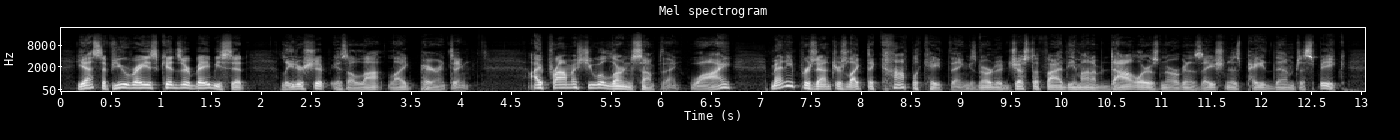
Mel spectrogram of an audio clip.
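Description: A man with an American accent speaks at a fairly quick pace in a very deep, low voice, his pitch swinging very widely and his tone bright and sharp, recorded very cleanly in a dry, close sound with no echo against a silent background. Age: 50s. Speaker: leadership speaker and trainer. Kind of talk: solo podcast talk. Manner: direct, blunt.

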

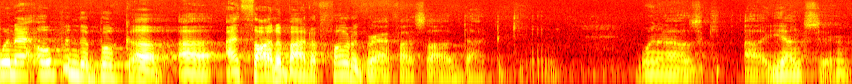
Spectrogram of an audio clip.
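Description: A man with an American accent at a moderate pace. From New Orleans, US South. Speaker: professor and author. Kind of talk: casual interview.

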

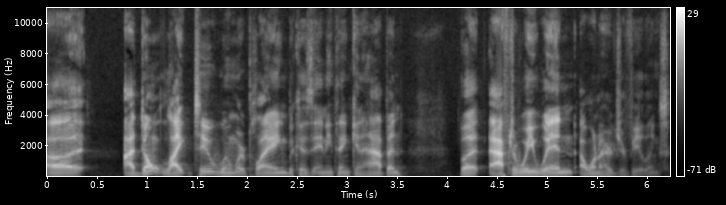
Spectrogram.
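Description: A man with an American accent talks at a moderate pace in an ordinary speaking voice, with a medium pitch and ordinary pitch variation. His loudness swings widely, and the recording is very clean with a silent background. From United States. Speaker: professional soccer player. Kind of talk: casual chat. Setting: studio.

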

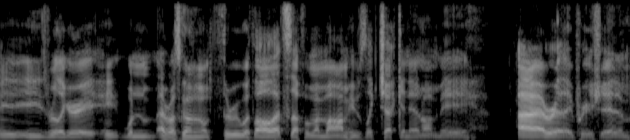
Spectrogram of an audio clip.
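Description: An unremarkable speaking voice with an American accent moves at a fairly quick pace with lively intonation. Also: man, fairly low pitch for a man. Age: 30s. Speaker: comedian. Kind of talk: casual chat.

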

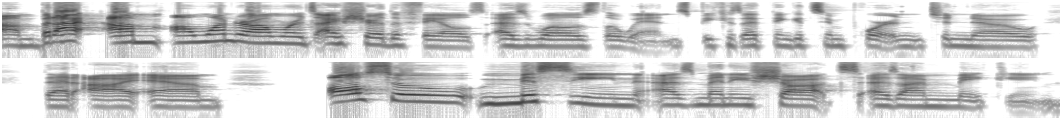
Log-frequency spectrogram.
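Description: Speaking with an American accent at a medium pitch and moderate pace, a woman uses lively intonation and big swings in loudness, in a dry, close sound with no echo on a very clean recording with a silent background. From US West Coast, Los Angeles. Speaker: personal finance content creator. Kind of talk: interview.

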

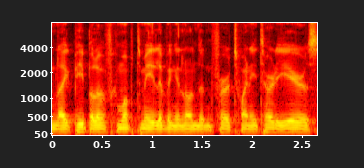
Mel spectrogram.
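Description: In an Irish accent, a man with a dark, mellow tone speaks at a fairly quick pace. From Ireland. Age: 30s. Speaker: comedian. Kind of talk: live podcast recording, casual chat. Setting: stage with audience.

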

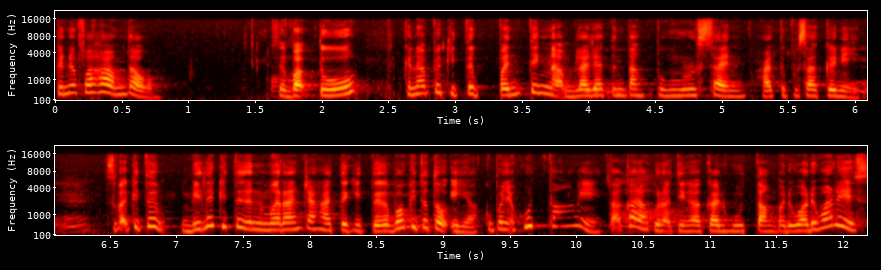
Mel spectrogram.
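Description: Speaking at a very fast pace, a woman has a high pitch with very wide pitch swings. Noticeable background noise runs underneath. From Johor, Malaysia. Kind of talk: live-streamed talk show interview. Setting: hotel room set.

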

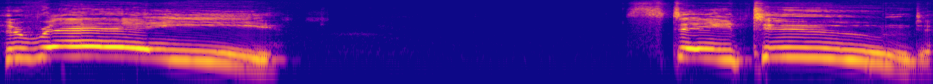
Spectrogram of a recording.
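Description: This is a put-on character voice. It is nasal and high in pitch. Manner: chirpy, announcer-like.

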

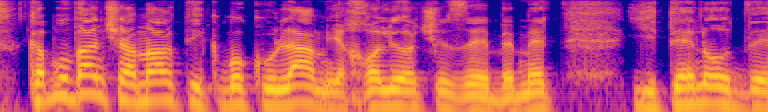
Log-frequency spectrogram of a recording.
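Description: A normal speaking voice from a man at medium pitch, moderate in pace, with lively intonation. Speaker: actor and comedian. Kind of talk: casual chat.

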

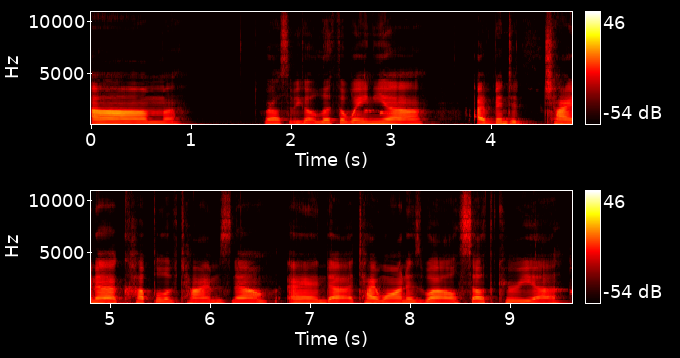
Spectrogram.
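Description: A woman at a very slow pace, with a slight Canadian accent, fairly low pitch, monotone, flat intonation and a bright, sharp tone. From Saskatchewan, Canada. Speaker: professional basketball player. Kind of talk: casual interview.

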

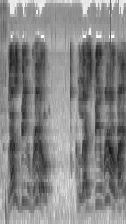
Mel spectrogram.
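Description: Noticeable background noise accompanies the speech of a woman. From Providence, Rhode Island. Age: 20s. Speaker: graduate student. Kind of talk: casual chat.

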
